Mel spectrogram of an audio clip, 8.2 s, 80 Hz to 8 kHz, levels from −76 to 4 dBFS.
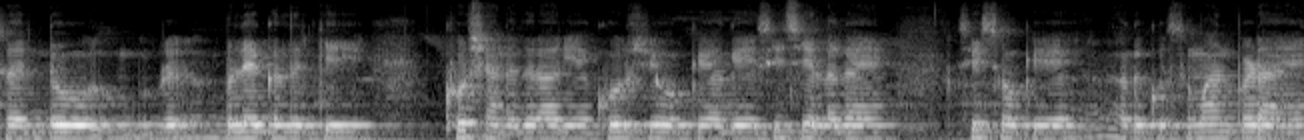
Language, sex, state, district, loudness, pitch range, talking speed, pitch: Hindi, male, Rajasthan, Bikaner, -17 LUFS, 135-140 Hz, 160 wpm, 135 Hz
